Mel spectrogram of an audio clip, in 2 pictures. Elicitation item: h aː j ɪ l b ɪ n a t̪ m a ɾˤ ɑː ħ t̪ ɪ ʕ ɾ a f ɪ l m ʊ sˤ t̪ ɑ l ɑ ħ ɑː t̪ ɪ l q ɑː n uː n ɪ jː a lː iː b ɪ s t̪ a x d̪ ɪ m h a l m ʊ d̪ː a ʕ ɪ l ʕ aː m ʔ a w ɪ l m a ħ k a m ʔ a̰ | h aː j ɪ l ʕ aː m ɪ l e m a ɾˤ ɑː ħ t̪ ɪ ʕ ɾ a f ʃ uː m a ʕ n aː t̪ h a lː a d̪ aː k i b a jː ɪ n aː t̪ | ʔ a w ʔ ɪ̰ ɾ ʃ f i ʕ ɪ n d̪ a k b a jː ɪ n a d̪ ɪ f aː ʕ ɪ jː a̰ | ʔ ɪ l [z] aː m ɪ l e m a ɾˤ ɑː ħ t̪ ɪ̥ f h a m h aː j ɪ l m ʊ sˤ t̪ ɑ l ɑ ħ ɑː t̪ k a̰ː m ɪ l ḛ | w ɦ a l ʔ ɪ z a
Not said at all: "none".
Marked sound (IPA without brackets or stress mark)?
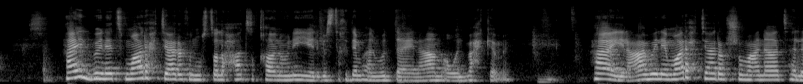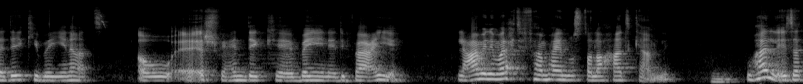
ʕ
